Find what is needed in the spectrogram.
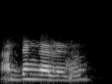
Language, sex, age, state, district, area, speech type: Telugu, female, 60+, Andhra Pradesh, Visakhapatnam, urban, conversation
